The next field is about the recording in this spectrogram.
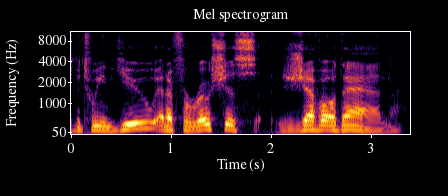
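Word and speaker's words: Gévaudan: and a ferocious javodan i have it on good authority that it's pronounced something like that apparently it's a french thing your sudden i mean i'm sure i pronounced it wrong but i pronounced it closer to write than if i just said like gavaden which is how i used to pronounce it before yep that's what my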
